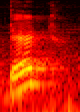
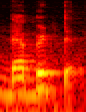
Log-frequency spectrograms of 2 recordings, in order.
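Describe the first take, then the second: First: "det" with no B, straight from vowel to T; silent B. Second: "debit" with the B fully voiced before T; sounded B, wrong. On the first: Teacher showing the right way, "det" with B silent. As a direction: say "det", leaving the B out. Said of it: "तो बी silent". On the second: Teacher showing what not to say, "debit" with B sounded. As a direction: wrongly put the B into the word, "debit". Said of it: "नहीं बोलते". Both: Shown as a demonstration.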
